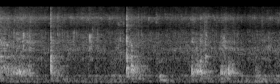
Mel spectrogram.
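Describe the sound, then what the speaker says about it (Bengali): Onions sizzle steadily in a hot pan for a meat dish, with a constant crackling hiss broken by a few sharp scrapes and clinks of a utensil stirring them, with no talk. "এখানে আমার এই পেঁয়াজটা লাল হয়ে গেছে।"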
